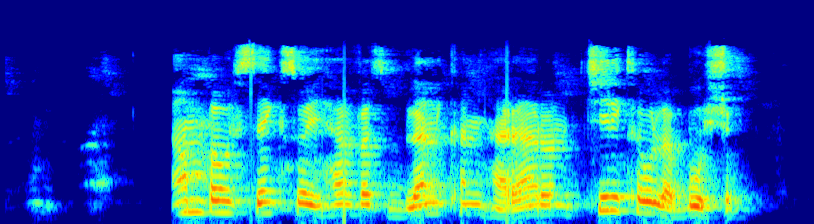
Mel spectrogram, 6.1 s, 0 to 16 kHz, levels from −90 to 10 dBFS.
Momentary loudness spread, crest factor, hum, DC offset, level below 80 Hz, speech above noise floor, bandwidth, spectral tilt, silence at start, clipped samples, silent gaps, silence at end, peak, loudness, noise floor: 8 LU; 16 dB; none; under 0.1%; -60 dBFS; 42 dB; 7.8 kHz; -3.5 dB/octave; 1.3 s; under 0.1%; none; 0.55 s; -2 dBFS; -18 LUFS; -60 dBFS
